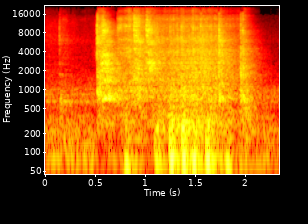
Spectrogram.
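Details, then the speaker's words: 2017 Kawasaki KLX140 dirt bike after clutch-side cover reinstall, choke on and fuel petcock open; brief cranking that never catches, reluctant to start, so jump pack hooked up. "let me get the jumper just being a little stingy this morning so let's hook up the jump pack"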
